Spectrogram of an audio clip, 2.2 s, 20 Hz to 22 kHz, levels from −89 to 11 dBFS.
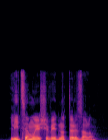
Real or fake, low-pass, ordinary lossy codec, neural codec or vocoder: real; 10.8 kHz; none; none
